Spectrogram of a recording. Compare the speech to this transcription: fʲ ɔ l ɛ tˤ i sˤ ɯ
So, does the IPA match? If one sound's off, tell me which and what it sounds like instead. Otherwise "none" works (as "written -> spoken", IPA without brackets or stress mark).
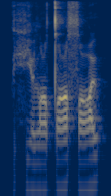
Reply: ɔ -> o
